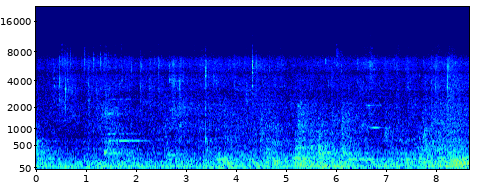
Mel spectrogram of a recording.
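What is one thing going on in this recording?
A concert band plays softly in a large, echoing hall.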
